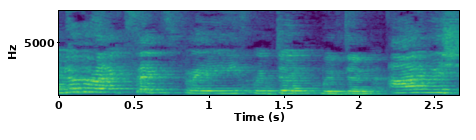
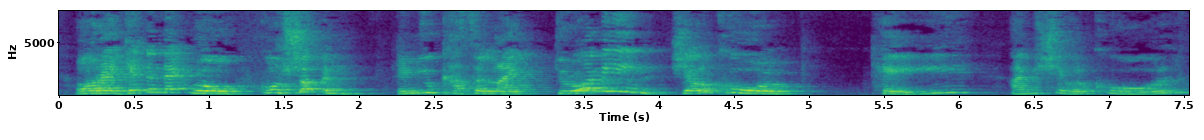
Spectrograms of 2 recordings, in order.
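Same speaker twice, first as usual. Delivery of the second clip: Newcastle accent; Geordie accent. Shown as a demonstration. Shopping in Newcastle as [name], Geordie accent. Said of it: "That's Newcastle, not Jamaican".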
